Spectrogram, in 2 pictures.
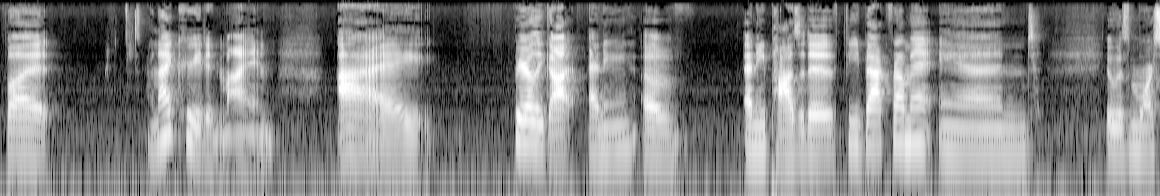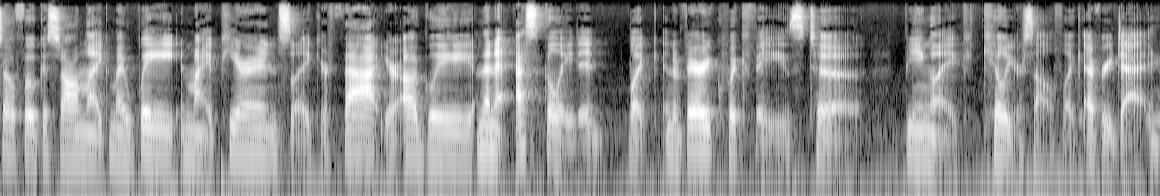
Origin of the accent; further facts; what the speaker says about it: South Brunswick, New Jersey, United States; moved away as an adult; now in Chicago, United States; growing up in South Brunswick, New Jersey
